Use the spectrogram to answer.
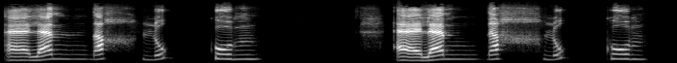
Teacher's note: Here, I have qaf sukoon, kaf with damma, so qaf is fully merged into the kaf, that's why kaf received shaddah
